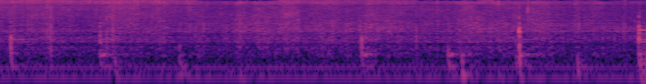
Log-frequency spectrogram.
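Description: Vegetables sizzling in a hot pan while being stirred for a low-carb turkey pot pie filling, a constant crackling fry broken by scattered sharp scrapes and clicks of the spoon, close and without talk.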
